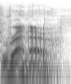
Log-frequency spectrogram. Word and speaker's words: Renault: Renault. Is that how you say it? Or am I going to get made fun of for not saying it correctly? It's Renault.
